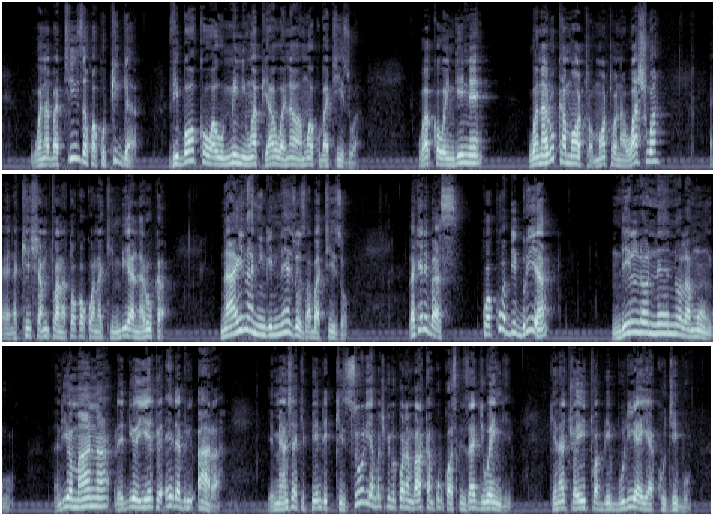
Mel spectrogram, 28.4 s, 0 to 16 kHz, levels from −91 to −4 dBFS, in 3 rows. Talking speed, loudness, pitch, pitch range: 130 wpm, -23 LUFS, 135 Hz, 105-170 Hz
